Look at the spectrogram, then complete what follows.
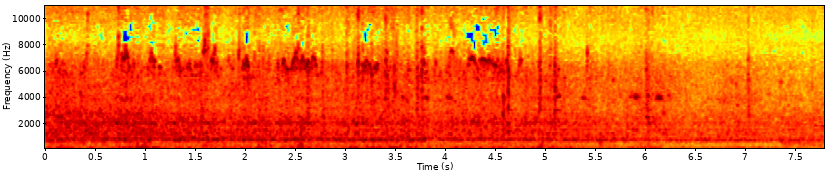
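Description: A 1985 Jeep CJ7's 4.2-litre straight-six running steadily at cruising speed, mixed with tyre and wind noise, easing off slightly near the end.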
